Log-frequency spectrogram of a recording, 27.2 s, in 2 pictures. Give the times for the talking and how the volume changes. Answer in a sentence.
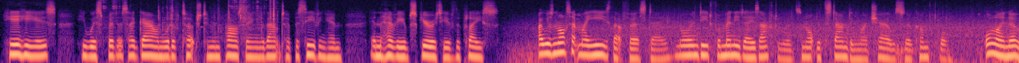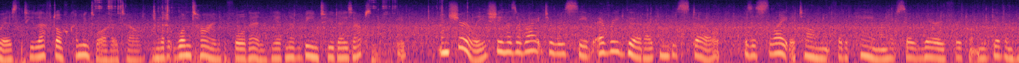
You can hear the talking from 0.1 to 27.1 s, at a steady volume.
